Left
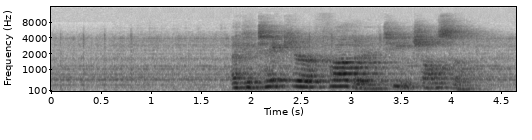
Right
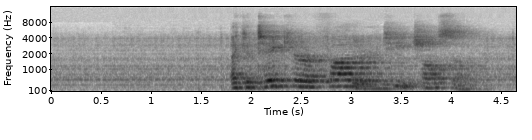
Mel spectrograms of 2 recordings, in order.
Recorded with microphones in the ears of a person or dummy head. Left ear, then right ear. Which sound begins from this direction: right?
A woman speaking, at 1.8 s.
